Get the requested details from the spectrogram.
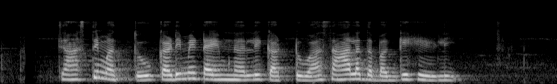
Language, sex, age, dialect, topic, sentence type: Kannada, female, 18-24, Coastal/Dakshin, banking, question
